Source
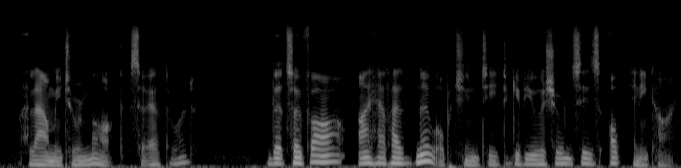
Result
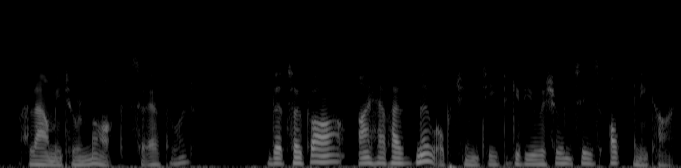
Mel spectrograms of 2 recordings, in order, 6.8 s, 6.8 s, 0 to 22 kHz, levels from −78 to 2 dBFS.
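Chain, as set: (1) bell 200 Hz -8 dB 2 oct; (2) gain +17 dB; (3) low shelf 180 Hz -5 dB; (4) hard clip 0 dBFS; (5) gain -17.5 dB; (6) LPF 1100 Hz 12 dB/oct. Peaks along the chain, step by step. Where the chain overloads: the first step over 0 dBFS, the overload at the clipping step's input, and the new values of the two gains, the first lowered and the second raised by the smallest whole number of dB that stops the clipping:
-20.0, -3.0, -3.0, -3.0, -20.5, -27.5 dBFS; no overload

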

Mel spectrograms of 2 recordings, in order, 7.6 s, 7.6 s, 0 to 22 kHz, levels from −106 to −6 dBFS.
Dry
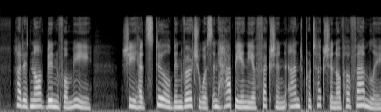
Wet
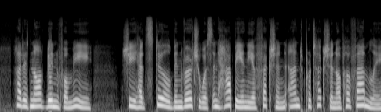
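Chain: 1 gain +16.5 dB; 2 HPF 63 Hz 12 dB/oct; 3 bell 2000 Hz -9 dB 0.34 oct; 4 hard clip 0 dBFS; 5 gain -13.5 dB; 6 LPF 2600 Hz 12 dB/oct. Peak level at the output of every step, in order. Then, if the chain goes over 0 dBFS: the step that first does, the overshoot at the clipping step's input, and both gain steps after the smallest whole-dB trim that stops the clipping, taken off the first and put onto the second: +4.0, +3.5, +3.5, 0.0, -13.5, -13.5 dBFS; step 1, 3.5 dB; step 1 +12.5 dB, step 5 -9.5 dB

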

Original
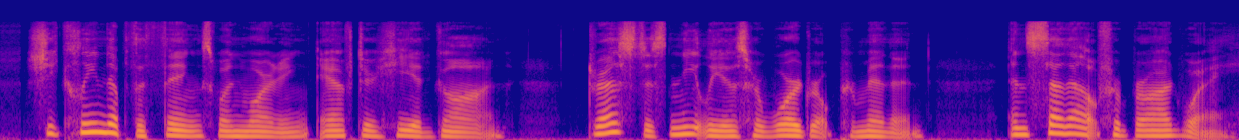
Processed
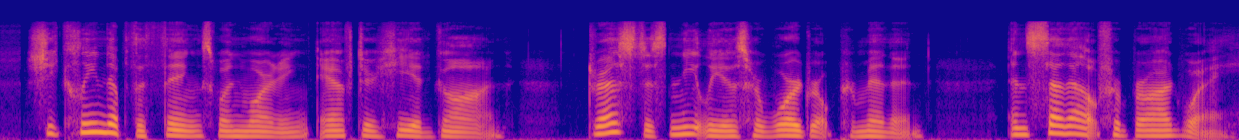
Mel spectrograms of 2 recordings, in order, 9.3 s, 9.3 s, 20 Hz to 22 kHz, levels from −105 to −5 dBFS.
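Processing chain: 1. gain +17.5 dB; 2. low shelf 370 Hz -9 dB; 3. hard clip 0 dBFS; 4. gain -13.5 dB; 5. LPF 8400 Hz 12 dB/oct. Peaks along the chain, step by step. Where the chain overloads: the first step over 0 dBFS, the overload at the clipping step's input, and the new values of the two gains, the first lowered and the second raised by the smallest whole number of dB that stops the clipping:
-0.5, -1.5, -1.5, -15.0, -17.0 dBFS; no overload

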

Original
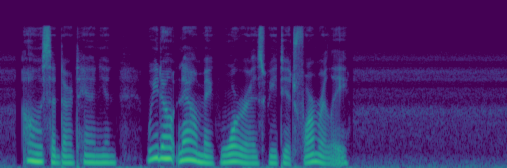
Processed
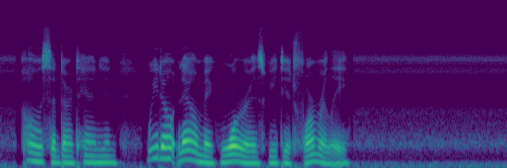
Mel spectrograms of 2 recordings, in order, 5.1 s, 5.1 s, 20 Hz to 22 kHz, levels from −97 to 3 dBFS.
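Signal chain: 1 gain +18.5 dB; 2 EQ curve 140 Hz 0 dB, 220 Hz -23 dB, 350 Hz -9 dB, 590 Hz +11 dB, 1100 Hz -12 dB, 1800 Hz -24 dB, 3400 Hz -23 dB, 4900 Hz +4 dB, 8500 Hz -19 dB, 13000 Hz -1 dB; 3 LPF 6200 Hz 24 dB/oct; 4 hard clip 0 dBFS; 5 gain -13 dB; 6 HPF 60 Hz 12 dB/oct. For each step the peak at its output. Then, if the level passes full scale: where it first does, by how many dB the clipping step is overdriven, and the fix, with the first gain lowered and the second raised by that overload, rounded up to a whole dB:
-3.5, -3.0, -3.0, -3.0, -16.0, -16.0 dBFS; no overload

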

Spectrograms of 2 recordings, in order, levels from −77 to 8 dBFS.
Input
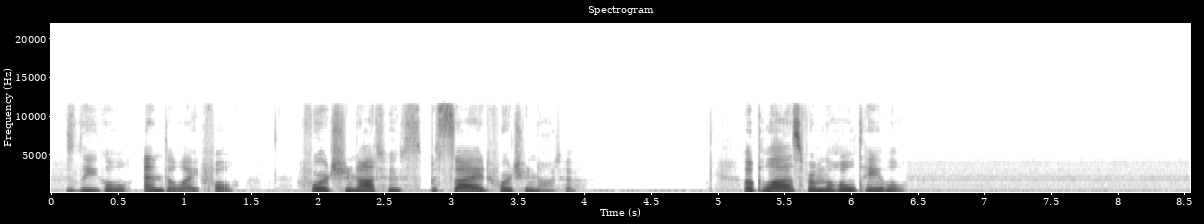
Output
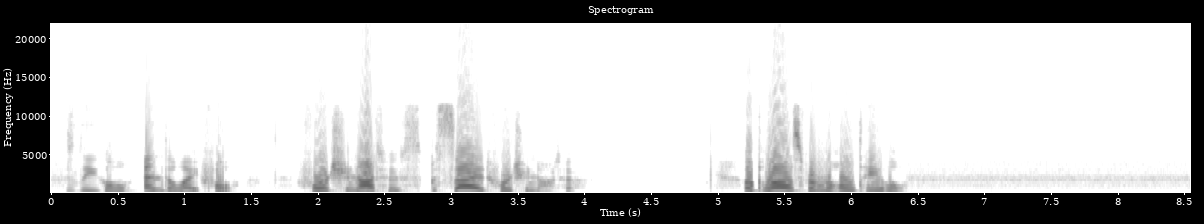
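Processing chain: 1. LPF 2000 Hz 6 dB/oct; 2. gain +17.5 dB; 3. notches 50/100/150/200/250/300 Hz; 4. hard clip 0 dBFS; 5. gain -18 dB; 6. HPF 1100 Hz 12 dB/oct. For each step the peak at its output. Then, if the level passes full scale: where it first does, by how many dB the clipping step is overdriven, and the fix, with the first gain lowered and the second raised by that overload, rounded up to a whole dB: -8.5, +9.0, +9.5, 0.0, -18.0, -16.0 dBFS; step 2, 9.5 dB; step 2 +7.5 dB, step 5 -8 dB

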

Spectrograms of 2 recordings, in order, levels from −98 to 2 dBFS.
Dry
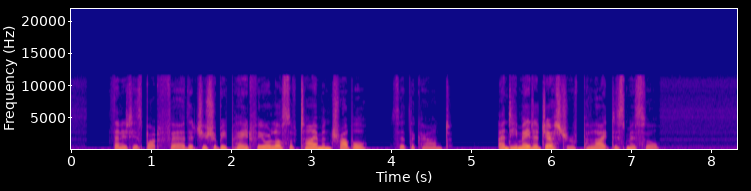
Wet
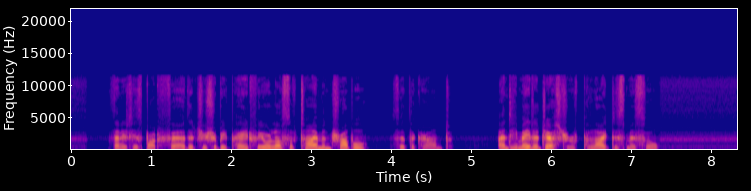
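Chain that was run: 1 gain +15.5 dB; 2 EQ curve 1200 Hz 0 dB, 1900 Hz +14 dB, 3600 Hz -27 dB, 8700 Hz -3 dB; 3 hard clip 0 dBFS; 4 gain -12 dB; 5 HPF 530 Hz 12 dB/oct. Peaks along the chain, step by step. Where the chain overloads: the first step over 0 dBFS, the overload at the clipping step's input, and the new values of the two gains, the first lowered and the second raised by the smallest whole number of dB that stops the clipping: -6.0, -2.5, -2.5, -14.5, -16.0 dBFS; no overload

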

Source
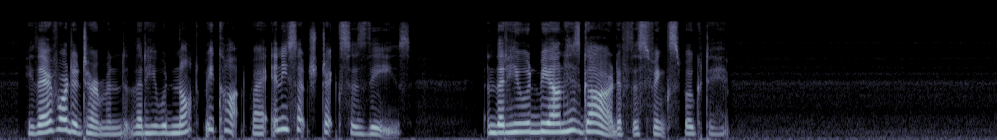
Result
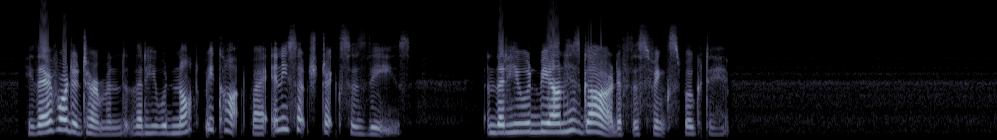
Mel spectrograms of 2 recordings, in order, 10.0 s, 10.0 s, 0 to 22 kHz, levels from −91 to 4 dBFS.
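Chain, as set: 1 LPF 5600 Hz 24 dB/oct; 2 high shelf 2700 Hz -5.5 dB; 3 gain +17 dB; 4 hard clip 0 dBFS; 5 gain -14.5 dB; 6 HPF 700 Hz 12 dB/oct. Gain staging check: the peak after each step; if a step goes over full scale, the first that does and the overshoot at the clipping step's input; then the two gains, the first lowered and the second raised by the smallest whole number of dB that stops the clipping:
-11.5, -12.5, +4.5, 0.0, -14.5, -14.5 dBFS; step 3, 4.5 dB; step 3 +12 dB, step 5 -9.5 dB

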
